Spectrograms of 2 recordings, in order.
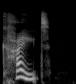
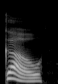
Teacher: In kite, that C is voiceless. But in go, the G is voiced. You turn on the vibration.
